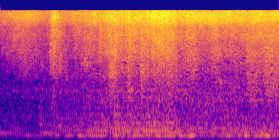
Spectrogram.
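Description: A home shower runs at full flow, a steady hissing rush of water that holds constant throughout with no voices over it.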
